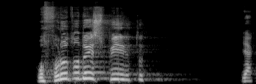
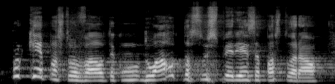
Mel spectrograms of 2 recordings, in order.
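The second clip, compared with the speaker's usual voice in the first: normal talking voice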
